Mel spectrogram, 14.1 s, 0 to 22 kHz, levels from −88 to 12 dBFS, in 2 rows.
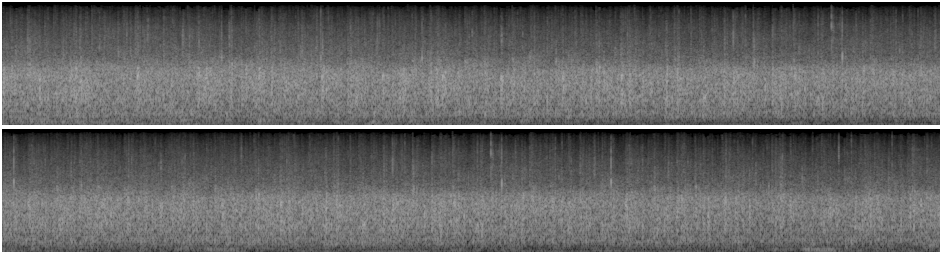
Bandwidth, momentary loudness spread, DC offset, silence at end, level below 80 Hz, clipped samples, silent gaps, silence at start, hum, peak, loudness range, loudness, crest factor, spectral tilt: over 20 kHz; 3 LU; under 0.1%; 0 s; -54 dBFS; under 0.1%; none; 0 s; none; -4 dBFS; 2 LU; -22 LUFS; 20 dB; -1 dB/octave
